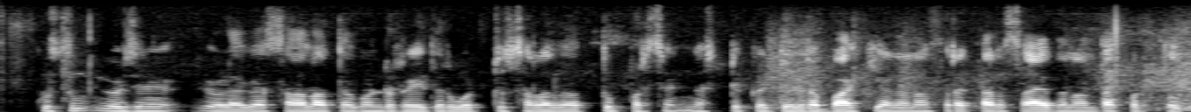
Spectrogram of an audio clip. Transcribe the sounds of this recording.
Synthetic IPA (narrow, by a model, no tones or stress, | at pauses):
kusumjoːd͡ʒɐnejɔɭɐɡɐsaːlɐt̪ɐɡoɳɖuɾɐjt̪ɐɾuoʈːust̪ʰɐlɐd̪ɐɦɐt̪ːupɐɾseɳʈnɐʂʈːukɐʈːid̪ɐɾɐbʱaːkijɐnɐnːɐsɐɾkaːɾɐsaːjɐd̪ʱɐnaːnt̪ɐkoɽt̪ːɐd̪u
